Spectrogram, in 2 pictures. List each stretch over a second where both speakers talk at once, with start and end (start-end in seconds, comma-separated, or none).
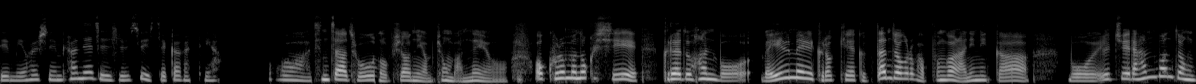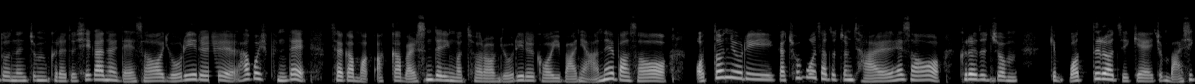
none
